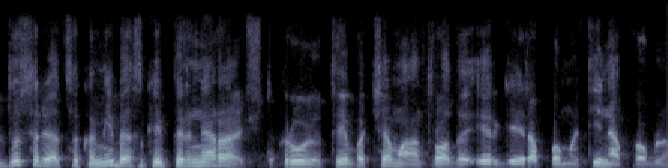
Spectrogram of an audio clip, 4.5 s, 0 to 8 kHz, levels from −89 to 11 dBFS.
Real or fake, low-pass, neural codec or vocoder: real; 7.2 kHz; none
